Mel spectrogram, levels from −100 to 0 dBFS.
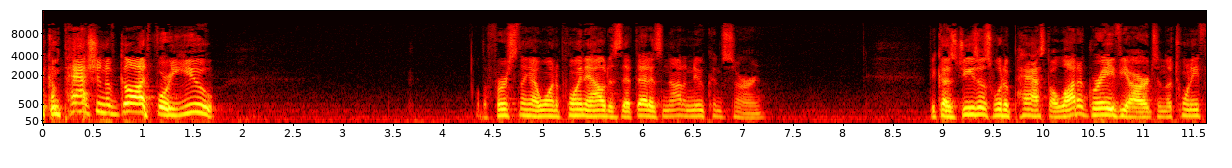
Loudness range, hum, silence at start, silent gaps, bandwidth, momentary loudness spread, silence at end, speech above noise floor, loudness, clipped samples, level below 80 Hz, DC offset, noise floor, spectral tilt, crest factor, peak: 9 LU; none; 0 s; none; 11 kHz; 15 LU; 0.05 s; 40 dB; -25 LUFS; under 0.1%; -58 dBFS; under 0.1%; -65 dBFS; -6 dB/octave; 18 dB; -8 dBFS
